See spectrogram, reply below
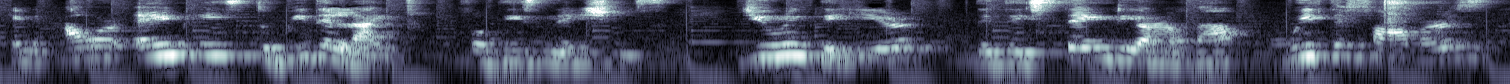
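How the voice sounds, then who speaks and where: A woman, the director and founder of a training center, presenting a guided tour in measured, slightly English. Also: on the low side. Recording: echoey room with music underneath.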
